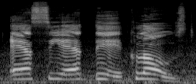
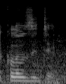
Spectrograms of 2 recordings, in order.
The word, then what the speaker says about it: closed: Aí, se você não sabe, você pronunciaria closed. The door is closed, né? Porque tem esse ED aí. Só que tá errado. A gente não fala closed. A gente fala the door is closed. Closed. Porque é um D. O E não aparece. O E tá ali, mas ele não tem som. Então, você vai pronunciar ele com D.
